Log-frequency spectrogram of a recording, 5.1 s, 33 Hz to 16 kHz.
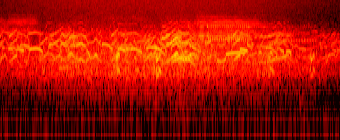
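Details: Franklin's Gulls wailing at Lonesome Lake beside wheat fields, Chouteau County, Montana, USA, early morning of 5 June 2025: a dense chorus of many overlapping nasal, wailing calls, rising and falling, with no pauses between them.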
